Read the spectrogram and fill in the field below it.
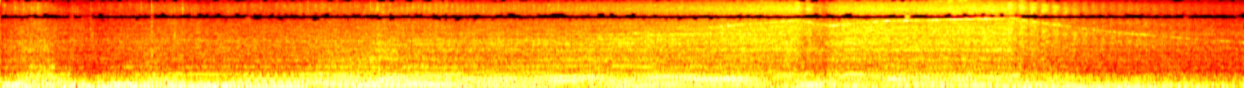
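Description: A turbocharged LS-engined Caravan fitted with a dump truck turbo accelerates hard, its loud, close engine note rising steadily in pitch through the gears with no talk over it.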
